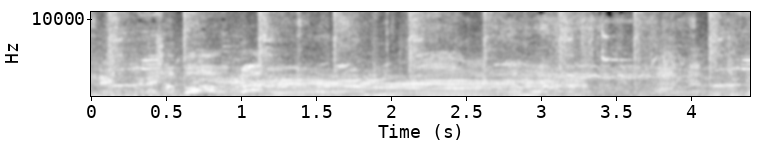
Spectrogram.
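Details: A long, steady moo from a Limousin feeder bull with imperfect legs swells and holds for about two seconds, then fades. Rhythmic thumps and crowd chatter carry on underneath.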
